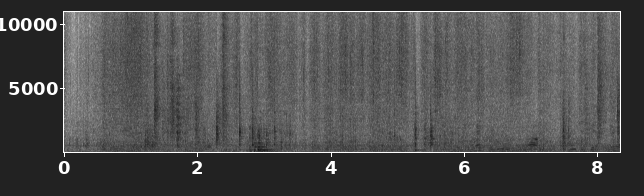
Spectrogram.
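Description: Gravel being spread and smoothed by hand over the heating cables of a seedling heat table: stones scraping and rattling, with many sharp clicks as pebbles knock together.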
